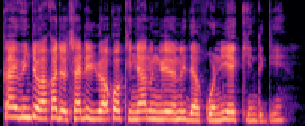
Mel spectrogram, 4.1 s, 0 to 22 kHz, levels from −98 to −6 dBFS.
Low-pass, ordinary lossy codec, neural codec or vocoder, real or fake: none; none; vocoder, 44.1 kHz, 128 mel bands every 512 samples, BigVGAN v2; fake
